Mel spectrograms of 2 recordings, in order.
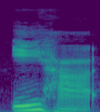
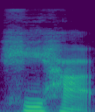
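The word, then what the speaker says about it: hija: So iha is not hiha, right? For example, iha is not pronounced as hiha, right? This is a good word to have a pronunciation with. So the pronunciation H is always silent, but the J makes the ha sound.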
